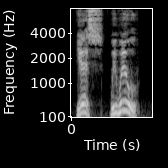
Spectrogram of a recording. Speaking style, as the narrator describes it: they shouted their reply

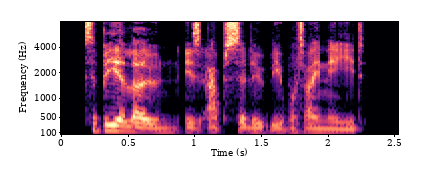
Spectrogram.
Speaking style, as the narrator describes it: said, her voice firm

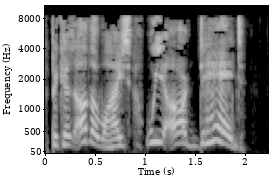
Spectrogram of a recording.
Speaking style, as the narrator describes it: gasped Fishlegs

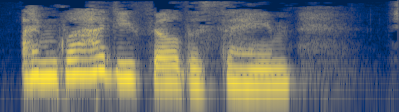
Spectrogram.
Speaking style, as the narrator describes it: she said breathlessly

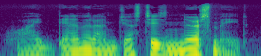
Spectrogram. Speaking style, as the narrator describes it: Pal muttered

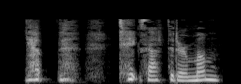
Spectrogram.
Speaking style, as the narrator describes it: Isla laughed

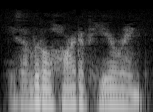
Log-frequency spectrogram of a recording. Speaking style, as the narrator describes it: Dad whispered to me

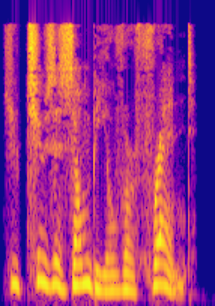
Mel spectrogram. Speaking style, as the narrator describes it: Coley snarls

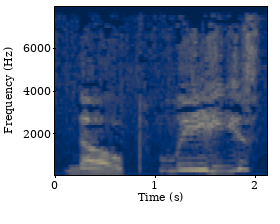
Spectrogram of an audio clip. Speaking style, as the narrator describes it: Tara begged

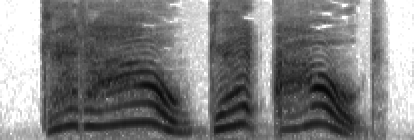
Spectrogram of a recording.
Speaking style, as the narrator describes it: Casey screamed

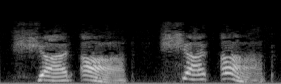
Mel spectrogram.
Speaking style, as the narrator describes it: Laughing

